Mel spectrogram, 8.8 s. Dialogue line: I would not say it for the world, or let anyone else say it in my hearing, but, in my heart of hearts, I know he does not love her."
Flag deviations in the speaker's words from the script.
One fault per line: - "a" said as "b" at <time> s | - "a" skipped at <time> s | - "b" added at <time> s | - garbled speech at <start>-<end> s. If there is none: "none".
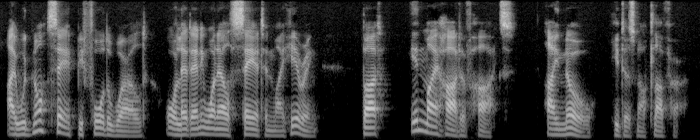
- "for" said as "before" at 0.9 s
